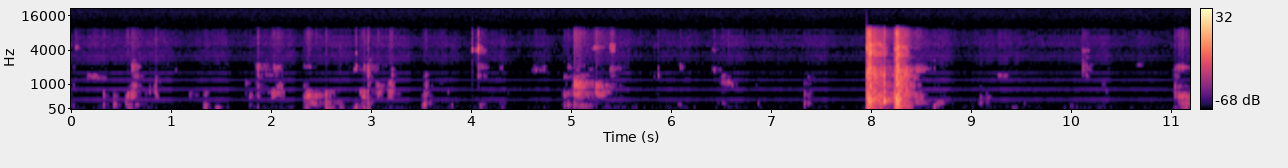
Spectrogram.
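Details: Coughing bursts while eating fried iftar snacks (bakwan, risol with chili and sauce) to break the fast; quiet chewing, then a sudden double cough.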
